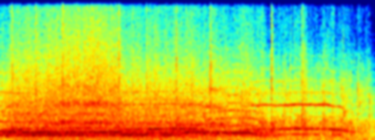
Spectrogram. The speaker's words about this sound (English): If it is Wonder Woman, applaud now.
